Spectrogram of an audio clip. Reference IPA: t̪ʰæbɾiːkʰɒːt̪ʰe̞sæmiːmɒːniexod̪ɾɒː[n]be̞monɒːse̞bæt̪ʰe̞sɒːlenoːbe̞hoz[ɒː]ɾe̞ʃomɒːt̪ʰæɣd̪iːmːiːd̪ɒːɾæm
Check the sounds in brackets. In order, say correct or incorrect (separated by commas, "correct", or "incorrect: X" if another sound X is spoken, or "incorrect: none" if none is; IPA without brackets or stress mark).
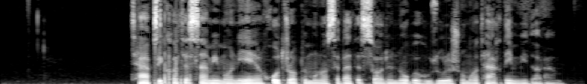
incorrect: none, incorrect: uː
